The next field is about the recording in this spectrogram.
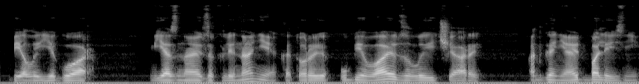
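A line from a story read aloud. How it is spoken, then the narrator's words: Timid speech. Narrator (Russian): Арасиба робко проговорил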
